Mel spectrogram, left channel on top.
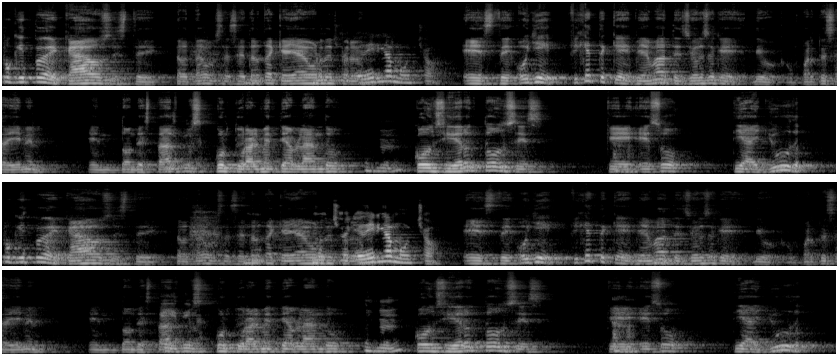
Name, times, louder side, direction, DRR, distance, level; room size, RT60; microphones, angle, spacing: voice 1, 0.0-3.6 4.6-8.8 9.2-11.8 12.5-13.7 14.4-15.1 15.7-16.3, left 3 dB, 90° left, 9 dB, 0.8 m, -27 dB
voice 2, 1.9-2.6 3.1-4.4 6.5-6.8 9.9-10.4 12.0-12.4 14.4-14.7, right 6 dB, 75° right, 17 dB, 0.4 m, -29 dB
10.0 x 8.5 x 3.7 m, 0.90 s
head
